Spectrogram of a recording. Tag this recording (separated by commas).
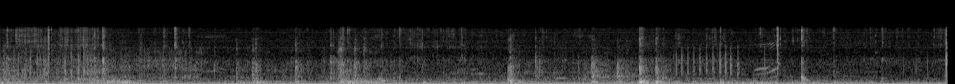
Speech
